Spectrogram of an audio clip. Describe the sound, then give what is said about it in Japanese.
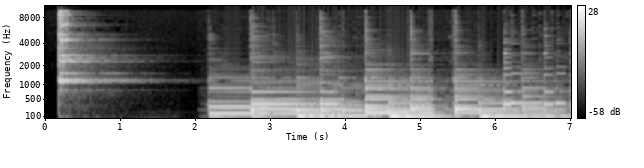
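A single bright clink of beer glasses in a toast rings out and fades slowly over a couple of seconds, then a steady stretch of music begins and carries on to the end. “じゃあ、うん、乾杯しましょうか。”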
